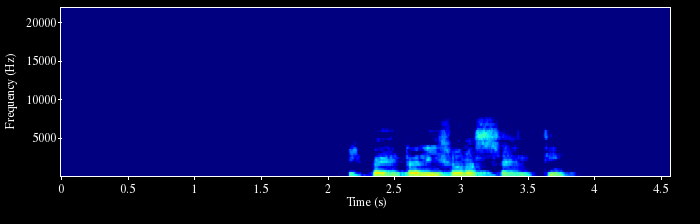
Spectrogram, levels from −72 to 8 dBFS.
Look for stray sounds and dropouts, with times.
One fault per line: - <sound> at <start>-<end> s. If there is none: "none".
none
